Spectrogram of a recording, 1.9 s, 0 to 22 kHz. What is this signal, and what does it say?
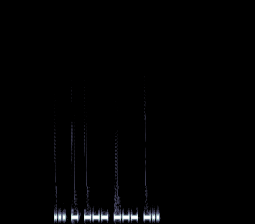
Morse code, heard as a keyed tone, about 66 wpm, 700 Hz. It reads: STOOD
